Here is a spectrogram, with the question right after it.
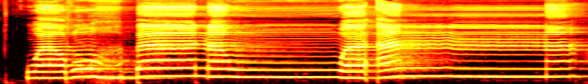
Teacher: Tanwin itu nun sukun juga ya. Jadi saat masuk dari tanwin ke waw itu tidak sempurna karena masih ada bunyi dengung dari huruf pertama yang terbawa. Artinya ini secara praktek idgham bigunahnya idgham bigunah yang naqis, masuknya tidak sempurna.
